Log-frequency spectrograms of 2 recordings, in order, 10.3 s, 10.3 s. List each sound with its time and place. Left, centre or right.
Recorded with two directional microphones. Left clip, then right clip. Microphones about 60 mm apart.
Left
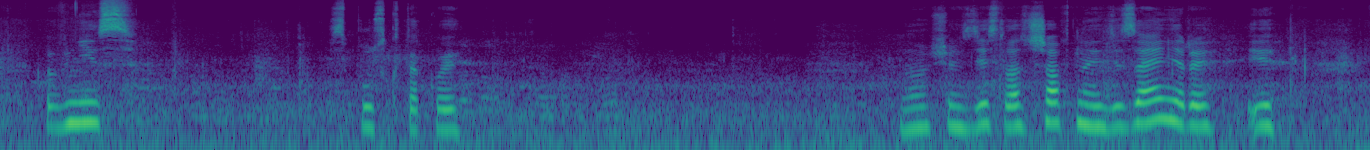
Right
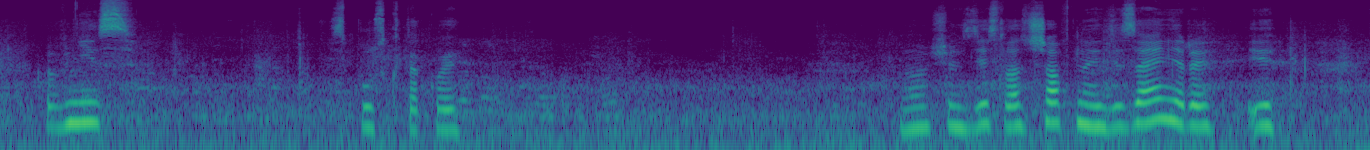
0.6 s speech: left
2.5 s speech: centre
6.8 s speech: centre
